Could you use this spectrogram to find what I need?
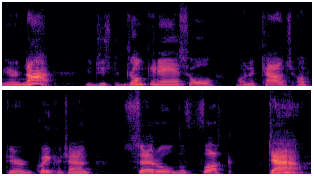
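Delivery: loud, scolding mock warning label. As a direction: bark a warning at drunk fans. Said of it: "the warning on the side of the case of beer should be".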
